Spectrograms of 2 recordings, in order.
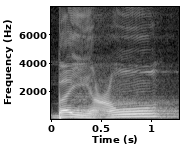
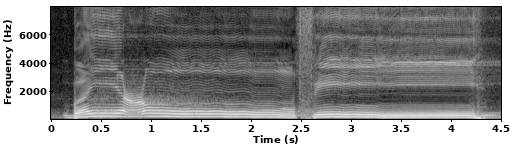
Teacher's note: ain duma tanwin bertemu fa warna hijau, namanya ikfa ausat, kita samarkan bunyi tanwin pada huruf ain.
